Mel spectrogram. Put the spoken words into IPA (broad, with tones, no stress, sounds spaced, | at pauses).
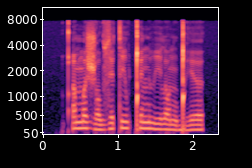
qʼ ɪ˦ m ʌ˦ ʒ ɔ˨ w z ɪ˦ t i˦ w ǃ ɪ˦ n β i˧ l ɔ˧ n ɡ͡ǃ ɪ˧ ə̯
